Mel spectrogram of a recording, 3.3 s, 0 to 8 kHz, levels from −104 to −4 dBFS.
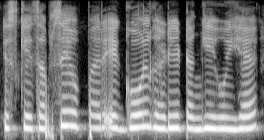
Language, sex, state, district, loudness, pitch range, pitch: Hindi, female, Uttar Pradesh, Lucknow, -11 LUFS, 255-275 Hz, 260 Hz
